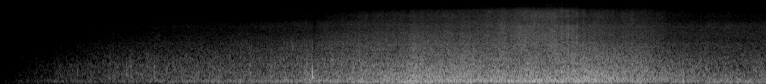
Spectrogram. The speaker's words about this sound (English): I'm in Caithness and I'm literally standing in the middle of a hailstorm.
